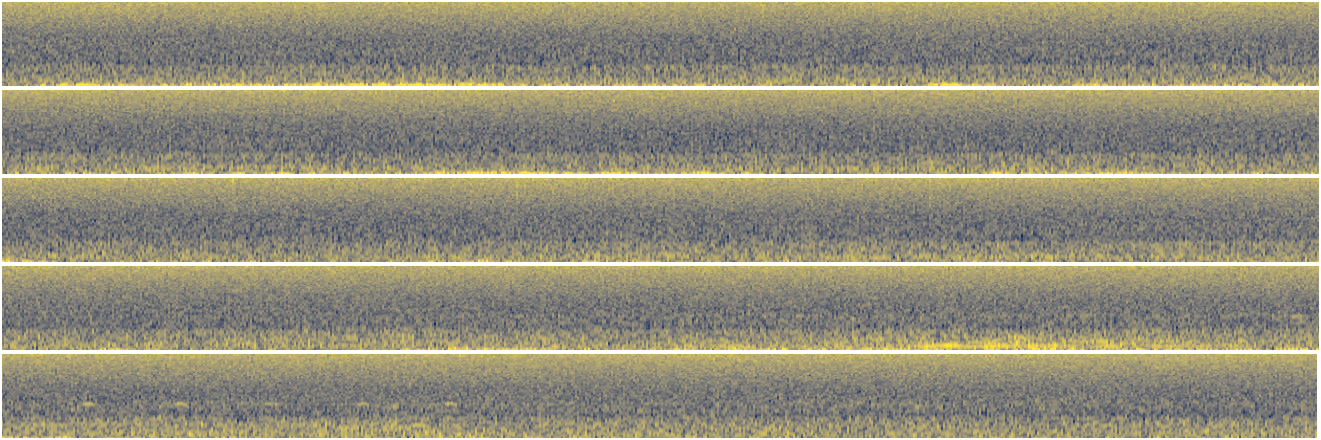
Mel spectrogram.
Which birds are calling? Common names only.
unidentified bird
